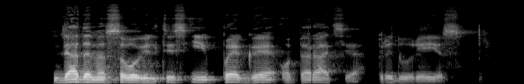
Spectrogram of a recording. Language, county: Lithuanian, Kaunas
